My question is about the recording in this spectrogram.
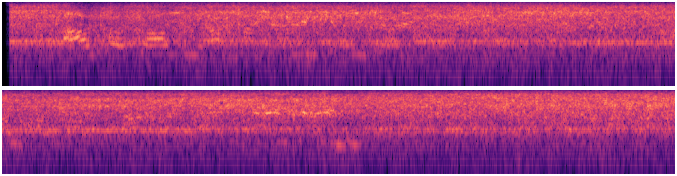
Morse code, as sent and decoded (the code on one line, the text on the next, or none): none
